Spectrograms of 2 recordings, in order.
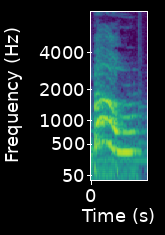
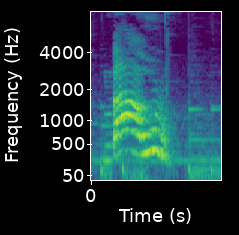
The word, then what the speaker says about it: baú: E baú, baú. O U fica tão forte, fica bem diferente de um U sem o acento agudo.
